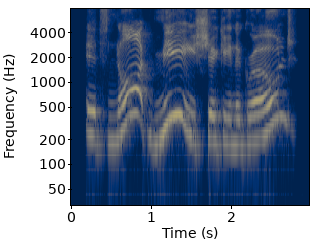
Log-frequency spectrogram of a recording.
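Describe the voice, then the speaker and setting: Using a put-on character voice, a woman speaks at a fairly high pitch. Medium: read story.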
